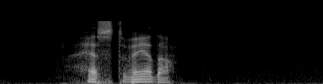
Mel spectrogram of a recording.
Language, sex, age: Swedish, male, 26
